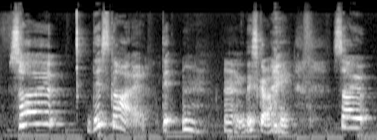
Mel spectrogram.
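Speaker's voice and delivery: ordinary talk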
